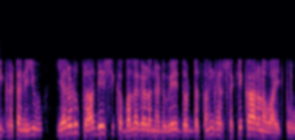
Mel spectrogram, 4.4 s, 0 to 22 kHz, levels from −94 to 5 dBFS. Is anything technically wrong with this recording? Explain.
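Yes. G.729 codec coding runs through the whole speech clip, with nothing above 3.7 kHz or below about 300 Hz. The codec resynthesises speech from a vocal tract filter, pitch predictor and sparse pulses, which fits 8 kbit/s G.729A, leaving a plainly rough, slightly synthetic, buzzy quality.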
